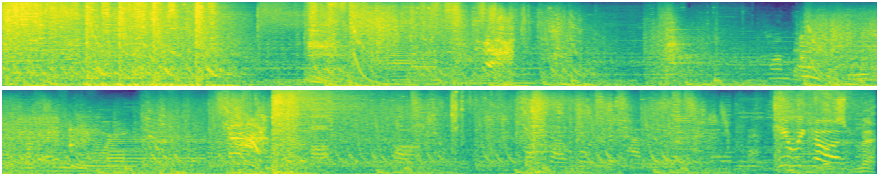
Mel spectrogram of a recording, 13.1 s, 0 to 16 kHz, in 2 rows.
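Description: Gunfire against hostile mechs in Mass Effect 2, dense bursts of automatic fire and impacts with mechanical clanks and crashes, loud and nearly continuous across the whole stretch, with brief dips between volleys.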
